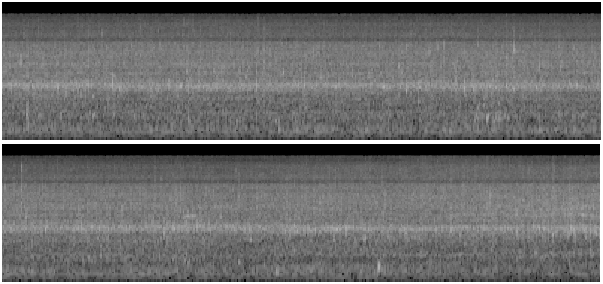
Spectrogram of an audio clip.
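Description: Steady trickle of water running into a tilapia tank from its pumped filtration system, with a faint low hum underneath.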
